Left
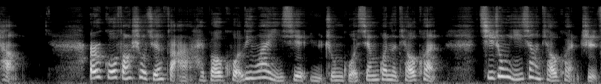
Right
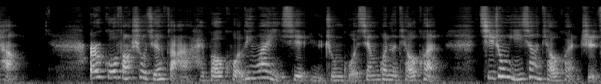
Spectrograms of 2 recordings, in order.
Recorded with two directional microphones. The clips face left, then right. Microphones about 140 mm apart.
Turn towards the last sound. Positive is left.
turn(degrees=25)  # may be behind; listen again after turning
